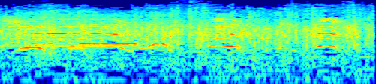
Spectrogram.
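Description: Steady, dense applause from a live concert audience, broadcast by WIBA, as the drummer is thanked, fills the whole stretch, with scattered whistles and cheers rising above the clapping.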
